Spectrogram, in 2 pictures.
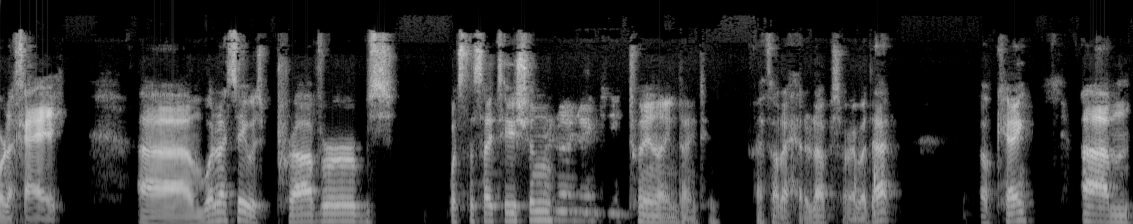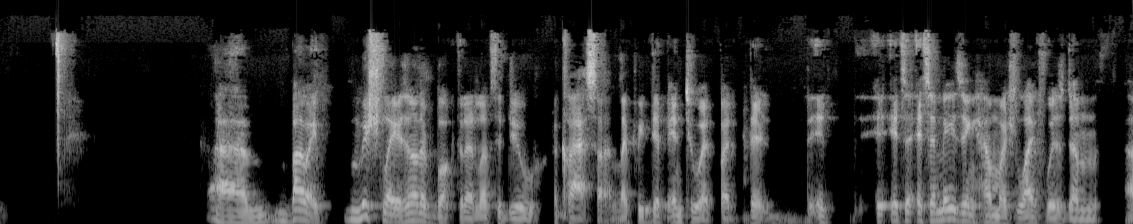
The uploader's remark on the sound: Facebook/Zoom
